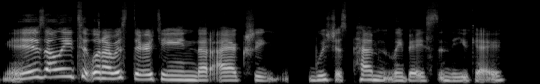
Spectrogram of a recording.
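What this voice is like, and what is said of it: Mixed Emirati and British accent. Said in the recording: “if you can tell by the accent, it's a bit of a mixture of everything in between, kind of like both there and here kind of thing ... everyone makes fun of my accent quite a bit”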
